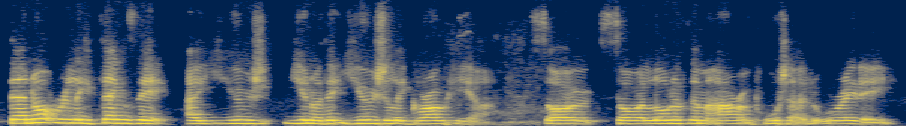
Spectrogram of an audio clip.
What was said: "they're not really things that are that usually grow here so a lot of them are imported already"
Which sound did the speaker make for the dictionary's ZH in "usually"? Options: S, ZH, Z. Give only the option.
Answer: ZH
